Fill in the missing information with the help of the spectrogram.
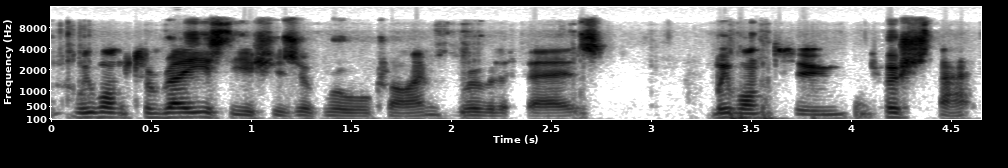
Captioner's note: sound of someone eating a crisp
